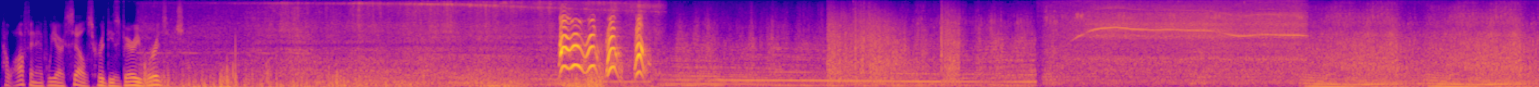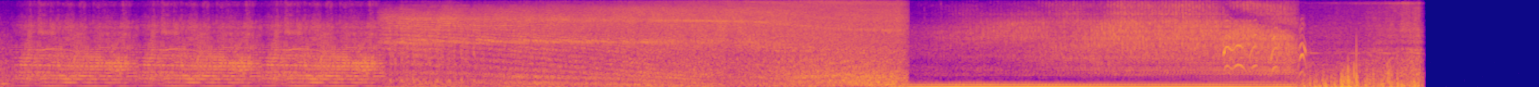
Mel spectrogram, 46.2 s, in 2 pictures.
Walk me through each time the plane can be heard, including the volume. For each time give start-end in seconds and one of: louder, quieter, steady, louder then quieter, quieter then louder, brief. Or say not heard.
2.0-44.5 louder.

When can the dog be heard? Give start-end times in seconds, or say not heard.
8.3-9.8, 41.4-42.8.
